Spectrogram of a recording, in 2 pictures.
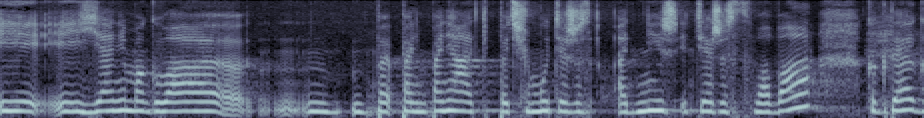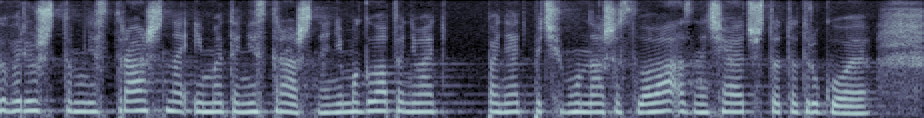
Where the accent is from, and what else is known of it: Pervomaisk, Luhansk Oblast, Ukraine; born or raised there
